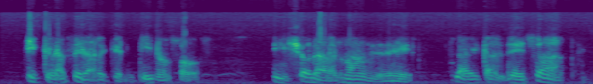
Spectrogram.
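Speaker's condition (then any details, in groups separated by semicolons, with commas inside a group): Laryngectomy, esophageal speech; esophageal voice, very hard to relearn, sounds fairly clear, no assistive device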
